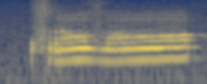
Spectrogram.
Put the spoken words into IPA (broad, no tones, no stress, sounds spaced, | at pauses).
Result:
f r ɔ̃ v ɔ̃ː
